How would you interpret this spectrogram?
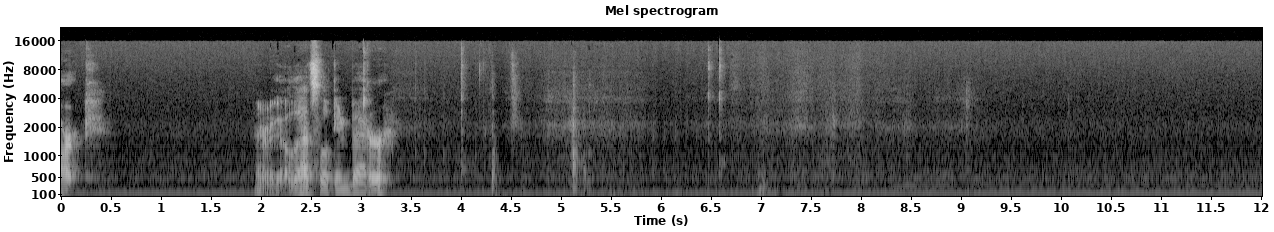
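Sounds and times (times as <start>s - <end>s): low steady hum: 0.0s - 12.0s
computer mouse clicks: 6.4s - 6.8s.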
